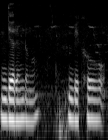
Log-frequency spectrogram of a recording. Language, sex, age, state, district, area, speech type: Bodo, male, 30-45, Assam, Baksa, urban, spontaneous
